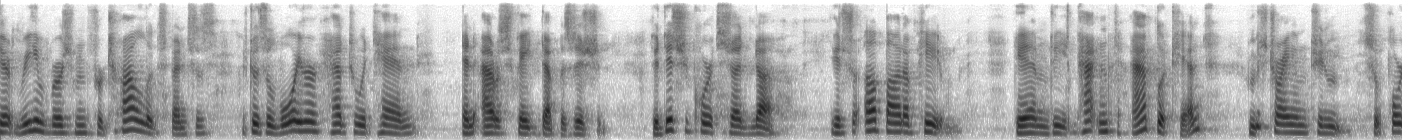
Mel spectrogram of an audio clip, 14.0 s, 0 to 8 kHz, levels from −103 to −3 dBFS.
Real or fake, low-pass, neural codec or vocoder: fake; 7.2 kHz; autoencoder, 22.05 kHz, a latent of 192 numbers a frame, VITS, trained on one speaker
